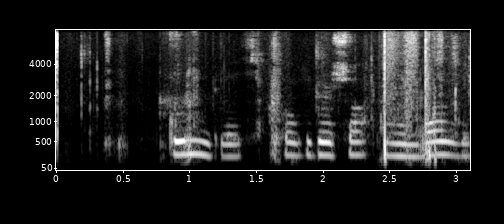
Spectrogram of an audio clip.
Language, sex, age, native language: Icelandic, male, 12, Icelandic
